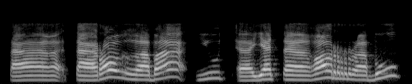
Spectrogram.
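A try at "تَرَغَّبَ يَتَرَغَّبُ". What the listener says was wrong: Ya taraghabu tertukar hurufnya.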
